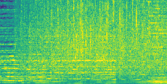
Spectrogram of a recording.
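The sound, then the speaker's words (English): A light drizzle patters steadily and softly on a surface, a continuous gentle hiss of fine drops with a faint sustained tone underneath; no one speaks. “my miserable drizzle is your soft, cold respite, and now I can't help but think of you when it rains.”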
